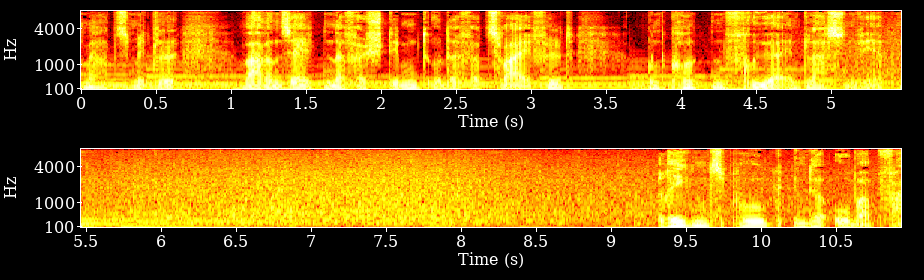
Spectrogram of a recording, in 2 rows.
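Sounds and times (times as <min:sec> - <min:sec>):
speech: 0:00.1 - 0:05.9, 0:09.3 - 0:10.9
Danube flowing strongly under stone bridge in Regensburg: 0:05.3 - 0:10.9.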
